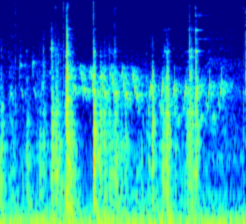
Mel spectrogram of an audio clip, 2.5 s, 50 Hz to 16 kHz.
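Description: A ratchet wrench loosening the 15mm bolts that hold the lower skid plate on a Jeep JK Unlimited Rubicon, a run of quick close clicks with a few sharper knocks, fairly quiet over a low background hum.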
